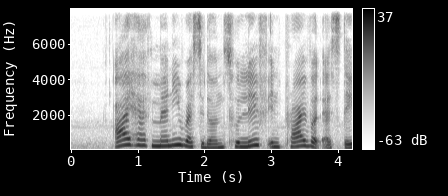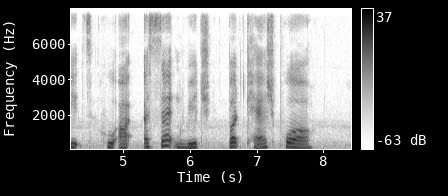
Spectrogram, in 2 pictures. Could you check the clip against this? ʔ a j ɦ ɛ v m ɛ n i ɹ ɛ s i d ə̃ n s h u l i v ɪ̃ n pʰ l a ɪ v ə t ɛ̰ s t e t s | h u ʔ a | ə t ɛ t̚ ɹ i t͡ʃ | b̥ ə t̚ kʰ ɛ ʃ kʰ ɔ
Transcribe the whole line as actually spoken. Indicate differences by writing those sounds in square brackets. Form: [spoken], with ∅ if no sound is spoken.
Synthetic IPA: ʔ a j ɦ ɛ v m ɛ n i ɹ ɛ s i d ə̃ n s h u l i v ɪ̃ n pʰ [ɹ] a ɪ v ə t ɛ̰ s t e t s | h u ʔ a | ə [s] ɛ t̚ ɹ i t͡ʃ | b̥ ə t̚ kʰ ɛ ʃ [pʰ] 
